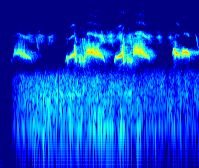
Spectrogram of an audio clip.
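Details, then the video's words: Northern Mockingbird, a skilled mimic of other animals and birds, gives a run of varied squeaky chirps and slurred whistles in quick bursts over a soft background hiss. "यह परिंदा दूसरे जानवरों और परिंदों की नकल उतारने में माहिर है।"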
